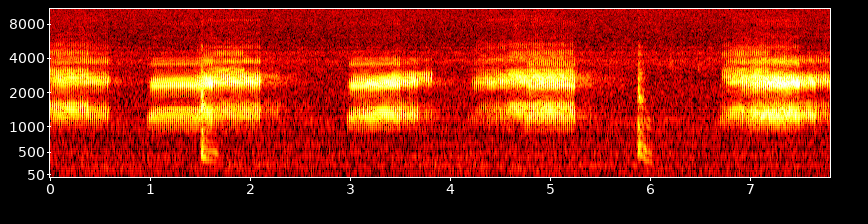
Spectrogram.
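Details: Chorus of tree frogs at night after a rainy, warm summer day: rhythmic buzzy trills roughly a second long alternating with brief gaps, and two quick descending chirps cutting through.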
